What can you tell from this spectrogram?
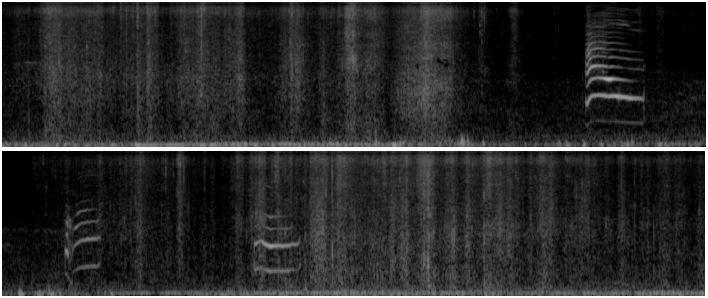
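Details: Roaming free in Pushkin Park, Zoey the cat lets out three clear meows around the middle, the first strongest, then two softer ones, against a hissing wind and low background rumble.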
